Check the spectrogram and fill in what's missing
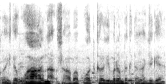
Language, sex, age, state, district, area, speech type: Manipuri, male, 60+, Manipur, Kakching, rural, spontaneous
